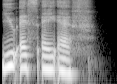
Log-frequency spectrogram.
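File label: "usaf", British English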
